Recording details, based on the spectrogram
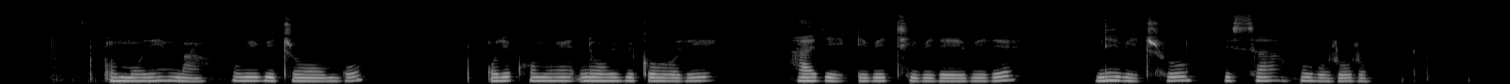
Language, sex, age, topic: Rundi, female, 25-35, agriculture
